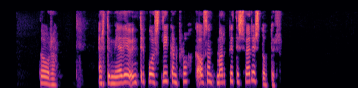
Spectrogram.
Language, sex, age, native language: Icelandic, female, 30-39, Icelandic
